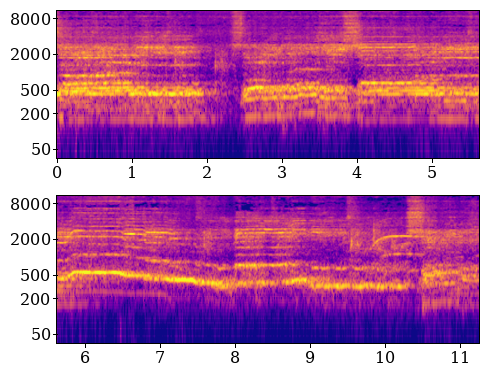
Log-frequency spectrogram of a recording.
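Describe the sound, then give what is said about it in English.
A phone recording of a symphony concert: full orchestral music with sustained, layered string and wind tones, swelling and shifting steadily at a loud, even level, with no talking. “I snuck a, a, a, my phone into this place and recorded the concert.”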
